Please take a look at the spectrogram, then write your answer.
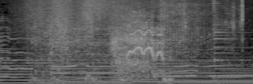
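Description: A horse whinnies loudly with a wavering neigh while hooves clop nearby, over a low, steady background drone.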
